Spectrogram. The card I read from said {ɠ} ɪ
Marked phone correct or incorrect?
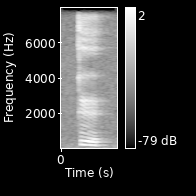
incorrect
